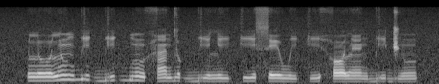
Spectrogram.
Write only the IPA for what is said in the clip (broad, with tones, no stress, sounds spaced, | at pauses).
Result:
l o˧ l ũ˦ ɡ͡b i˦˨ ɡ͡b i˨˦ ɡ͡b ũ˦˨ h ã˨˦ d o˦˨ ɡ͡b i˨ l i˨ k i˧ s e˧ w i˨ k i˨˦ h ɔ˧ l ɛ̃˧ ɡ͡b i˧ d͡ʒ ũ˧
